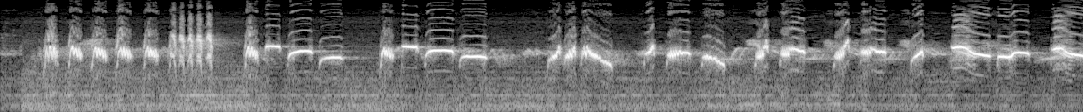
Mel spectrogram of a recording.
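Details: Loud, varied Chinese hwamei song opening with fast stuttered notes and a brief harsh burst, then fluid whistled slurs and falling phrases in quick succession, with a faint background hum.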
